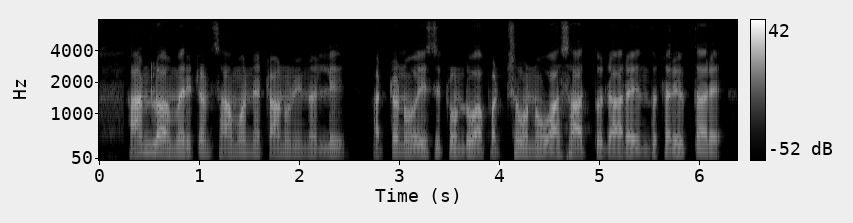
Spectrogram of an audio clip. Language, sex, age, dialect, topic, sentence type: Kannada, male, 36-40, Mysore Kannada, banking, statement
